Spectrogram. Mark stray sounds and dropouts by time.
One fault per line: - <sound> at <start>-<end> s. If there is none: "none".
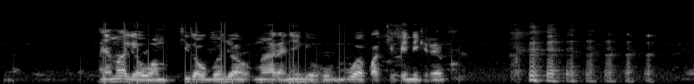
- laugh at 5.1-6.6 s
